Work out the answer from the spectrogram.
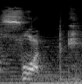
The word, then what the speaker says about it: złoty: Se pronuncia złoty.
